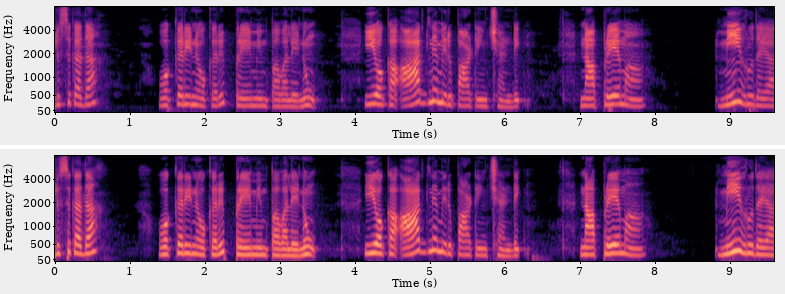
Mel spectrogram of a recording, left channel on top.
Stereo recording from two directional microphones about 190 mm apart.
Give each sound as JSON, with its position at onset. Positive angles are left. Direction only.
{"t": 0.0, "sound": "speech", "side_deg": -45}
{"t": 8.8, "sound": "speech", "side_deg": -45}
